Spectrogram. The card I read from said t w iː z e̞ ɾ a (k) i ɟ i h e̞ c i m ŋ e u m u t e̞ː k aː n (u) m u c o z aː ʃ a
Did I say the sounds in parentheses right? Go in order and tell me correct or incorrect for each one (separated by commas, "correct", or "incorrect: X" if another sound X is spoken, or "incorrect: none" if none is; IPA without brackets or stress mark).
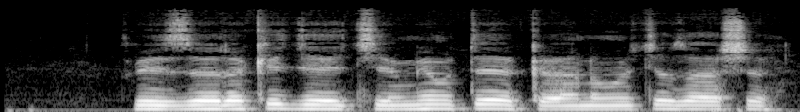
correct, incorrect: o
